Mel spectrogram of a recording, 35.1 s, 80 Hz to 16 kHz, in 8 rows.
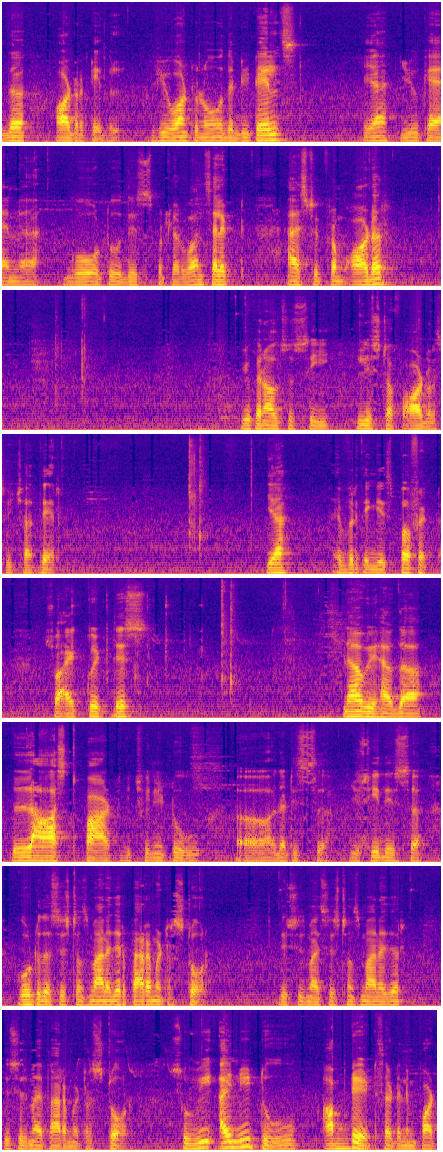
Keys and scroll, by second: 1.1 alt+Tab, 9.4 ctrl+c, 15.1 Return, 18.2-20.0 typing.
